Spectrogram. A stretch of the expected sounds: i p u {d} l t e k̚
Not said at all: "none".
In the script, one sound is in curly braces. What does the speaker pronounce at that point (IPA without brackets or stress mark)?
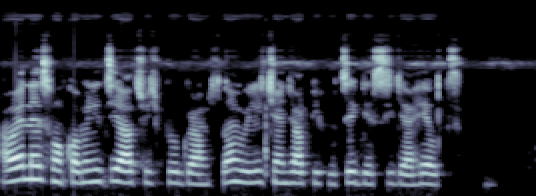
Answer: none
